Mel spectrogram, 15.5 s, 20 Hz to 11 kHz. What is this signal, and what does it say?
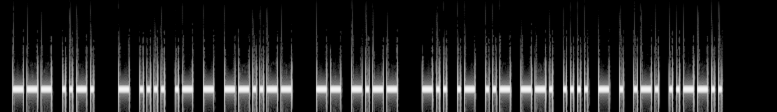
Morse code, heard as a keyed tone, about 17 wpm, 700 Hz. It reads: OF THAT, MY DAUGHTER?
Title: Sentences from Top 1500 Words 17wpm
